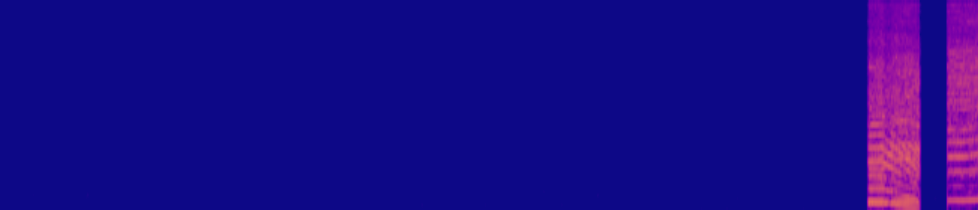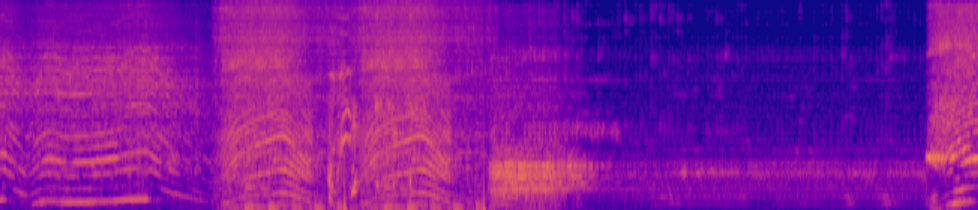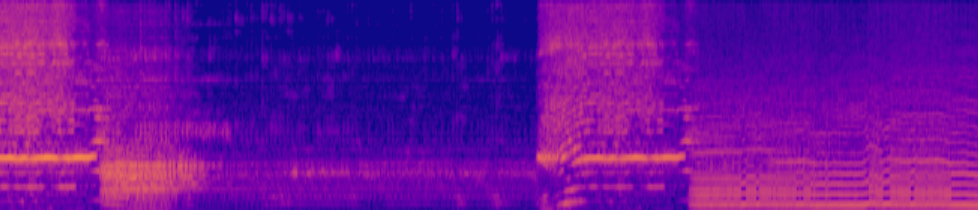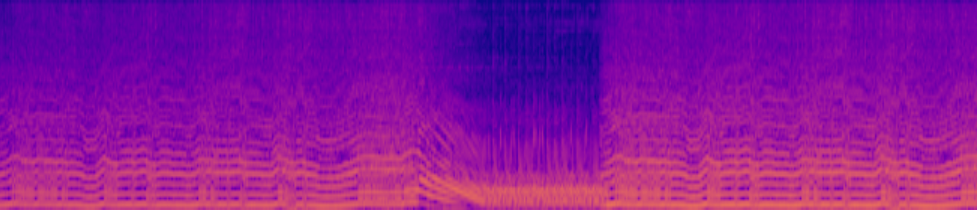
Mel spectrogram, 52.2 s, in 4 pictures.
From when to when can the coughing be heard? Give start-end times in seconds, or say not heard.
17.4-18.8.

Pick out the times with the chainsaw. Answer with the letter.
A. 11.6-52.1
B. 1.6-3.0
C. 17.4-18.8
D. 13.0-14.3
A.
